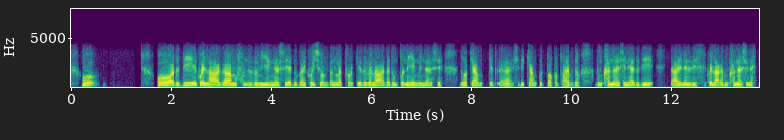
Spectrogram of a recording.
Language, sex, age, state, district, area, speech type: Manipuri, male, 18-30, Manipur, Churachandpur, rural, conversation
